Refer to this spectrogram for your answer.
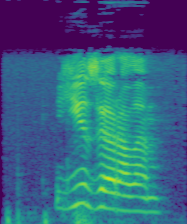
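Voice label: "йизэралӧм" Komi, female; audio dict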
